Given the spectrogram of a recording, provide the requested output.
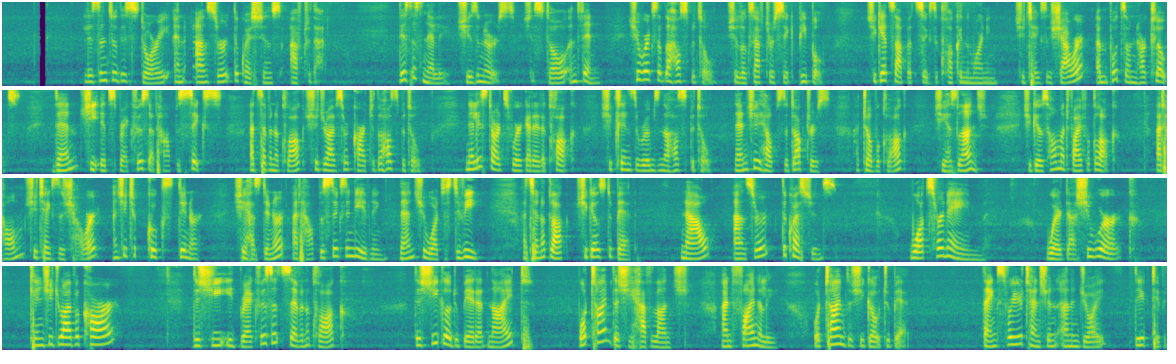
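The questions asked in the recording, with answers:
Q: What's her name?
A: Nelly

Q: Where does she work?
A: At the hospital

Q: Can she drive a car?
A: Yes, she can

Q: Does she eat breakfast at 7 o'clock?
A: No, she eats breakfast at 6:30

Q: Does she go to bed at night?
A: Yes, at 10 o'clock

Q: What time does she have lunch?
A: At 12 o'clock

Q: And finally, what time does she go to bed?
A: At 10 o'clock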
